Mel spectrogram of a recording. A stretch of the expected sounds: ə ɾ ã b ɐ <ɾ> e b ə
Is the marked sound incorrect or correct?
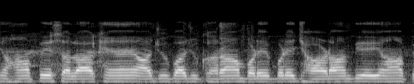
incorrect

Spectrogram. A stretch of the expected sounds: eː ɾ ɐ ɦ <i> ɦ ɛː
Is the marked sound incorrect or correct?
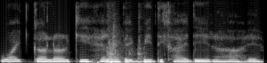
incorrect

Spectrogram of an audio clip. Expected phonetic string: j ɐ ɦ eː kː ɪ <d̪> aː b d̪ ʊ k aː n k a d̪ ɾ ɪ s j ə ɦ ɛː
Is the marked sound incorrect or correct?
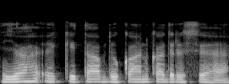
incorrect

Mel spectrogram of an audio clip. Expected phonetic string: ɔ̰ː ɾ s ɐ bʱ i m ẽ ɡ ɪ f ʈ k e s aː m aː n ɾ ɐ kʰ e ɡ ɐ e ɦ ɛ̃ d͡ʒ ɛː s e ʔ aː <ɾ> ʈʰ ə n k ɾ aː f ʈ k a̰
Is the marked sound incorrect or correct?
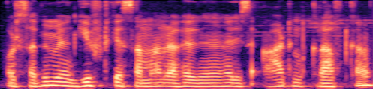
correct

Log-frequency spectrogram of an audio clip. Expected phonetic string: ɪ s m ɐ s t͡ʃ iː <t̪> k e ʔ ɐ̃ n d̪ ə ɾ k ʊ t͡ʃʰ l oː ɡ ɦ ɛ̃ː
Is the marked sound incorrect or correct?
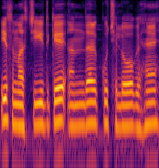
incorrect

